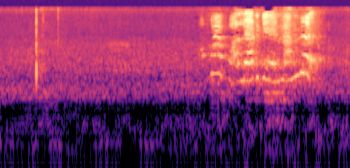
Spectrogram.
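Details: Pet cat in Sri Lanka giving a short run of wavering, harmonic meows, rising and falling over about a second and a half after a quiet start with a single sharp click; faint background hum.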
